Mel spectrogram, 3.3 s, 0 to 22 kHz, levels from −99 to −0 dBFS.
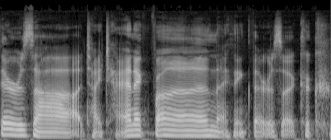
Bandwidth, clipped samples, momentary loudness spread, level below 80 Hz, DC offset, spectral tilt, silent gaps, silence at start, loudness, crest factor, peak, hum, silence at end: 15 kHz; under 0.1%; 8 LU; -60 dBFS; under 0.1%; -4.5 dB/octave; none; 0 s; -24 LUFS; 20 dB; -4 dBFS; none; 0 s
